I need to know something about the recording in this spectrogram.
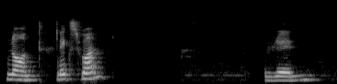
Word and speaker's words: Rennes: How do you pronounce this word, please? Nantes. Nantes. That's right. Nantes. Next one. Rennes. Rennes.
